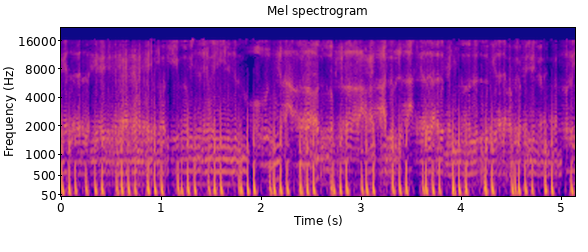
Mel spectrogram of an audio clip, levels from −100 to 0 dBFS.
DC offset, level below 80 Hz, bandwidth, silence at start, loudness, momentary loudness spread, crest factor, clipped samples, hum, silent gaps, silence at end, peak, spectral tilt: under 0.1%; -48 dBFS; 17 kHz; 0 s; -29 LUFS; 3 LU; 18 dB; under 0.1%; none; none; 0 s; -10 dBFS; -5.5 dB/octave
